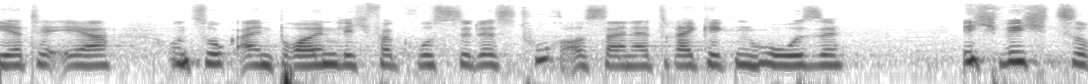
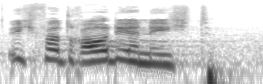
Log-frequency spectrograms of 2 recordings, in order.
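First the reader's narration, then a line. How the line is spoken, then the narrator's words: Plain. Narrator (German): sagte er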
